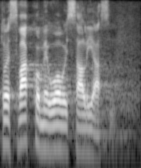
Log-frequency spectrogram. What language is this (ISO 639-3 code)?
srp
